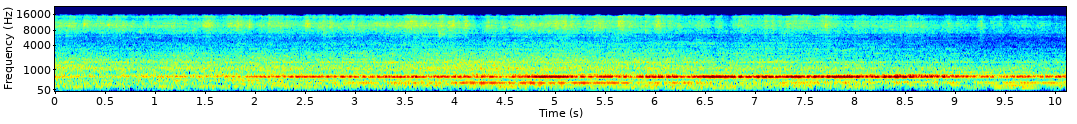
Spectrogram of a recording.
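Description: The soundtrack of a screened video, played over auditorium speakers: a sustained drone with a steady higher tone and a quieter lower tone over a hiss. It grows louder from about two seconds in and swells through the middle.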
